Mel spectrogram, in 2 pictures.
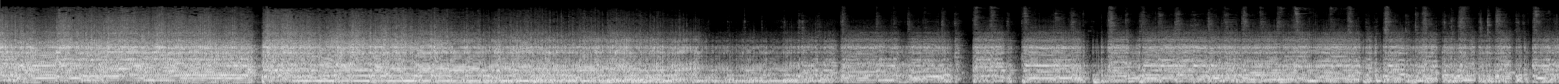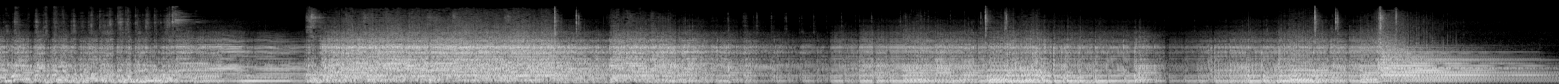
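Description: Electric guitar played through a fuzz pedal combining Total Spack Vibes Right Now and Hair Of The Dog fuzz circuits, giving a heavily distorted, fuzzy tone. The riffs run loud and sustained, stop briefly about midway, then carry on.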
